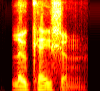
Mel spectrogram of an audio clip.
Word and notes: location: British English

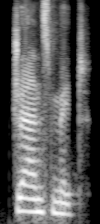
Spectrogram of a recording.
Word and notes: transmit: Indian

